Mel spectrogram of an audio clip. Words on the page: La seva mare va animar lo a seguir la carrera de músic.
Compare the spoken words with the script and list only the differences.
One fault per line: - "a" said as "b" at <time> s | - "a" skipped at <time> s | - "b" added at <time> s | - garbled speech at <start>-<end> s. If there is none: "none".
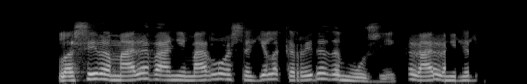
- garbled speech at 4.1-4.8 s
